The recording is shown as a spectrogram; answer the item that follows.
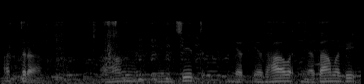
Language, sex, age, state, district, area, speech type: Sanskrit, male, 18-30, Karnataka, Bagalkot, rural, spontaneous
